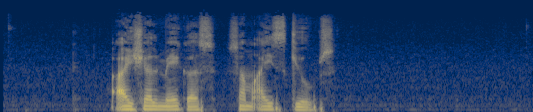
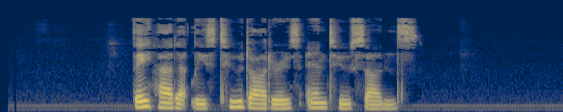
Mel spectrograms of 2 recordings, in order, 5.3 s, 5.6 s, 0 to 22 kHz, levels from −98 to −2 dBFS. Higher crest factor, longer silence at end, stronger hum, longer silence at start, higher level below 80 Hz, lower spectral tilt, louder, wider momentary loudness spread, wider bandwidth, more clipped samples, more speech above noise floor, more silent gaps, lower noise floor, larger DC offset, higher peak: first, 26 dB vs 20 dB; first, 2 s vs 1.5 s; neither; second, 1.1 s vs 1.35 s; first, -58 dBFS vs -72 dBFS; about the same, -5.5 dB/octave vs -4.5 dB/octave; second, -29 LUFS vs -23 LUFS; first, 12 LU vs 8 LU; first, 13 kHz vs 11.5 kHz; neither; about the same, 41 dB vs 40 dB; neither; first, -69 dBFS vs -62 dBFS; neither; about the same, -6 dBFS vs -4 dBFS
